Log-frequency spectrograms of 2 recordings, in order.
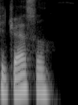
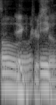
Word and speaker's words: Yggdrasil: I thought the GG you don't pronounce. – No, you do. Yggdrasil. – Really? I thought it was Yggdrasil. – No, it's Yggdrasil.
